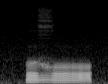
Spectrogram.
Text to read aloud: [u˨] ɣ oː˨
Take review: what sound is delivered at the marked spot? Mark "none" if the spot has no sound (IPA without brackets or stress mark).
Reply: ʊ˨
